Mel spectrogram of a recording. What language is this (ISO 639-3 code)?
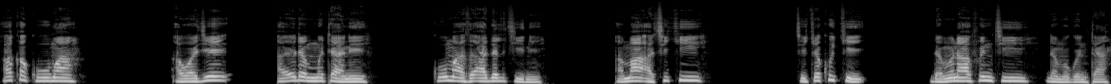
hau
